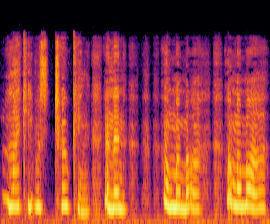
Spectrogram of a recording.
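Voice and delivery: put-on high little girl's voice breaking into cries; very high, anguished child; distraught child. A narrator's reading. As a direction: wail to mother as a grieving child.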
